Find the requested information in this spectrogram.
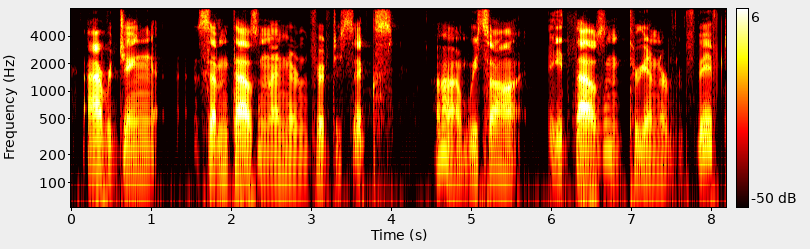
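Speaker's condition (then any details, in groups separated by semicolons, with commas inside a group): Multiple sclerosis; slowed words, prolonged talking difficult, voice affected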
